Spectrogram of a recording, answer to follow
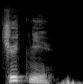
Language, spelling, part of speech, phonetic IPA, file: Russian, чуть не, adverb, [t͡ɕʉtʲ nʲɪ], Ru-чуть не.ogg
- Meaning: nearly (almost, but not quite), virtually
